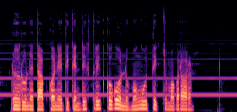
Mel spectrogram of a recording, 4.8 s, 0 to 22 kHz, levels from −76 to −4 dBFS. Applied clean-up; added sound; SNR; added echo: none; Wind instrument, woodwind instrument; 18 dB; none.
